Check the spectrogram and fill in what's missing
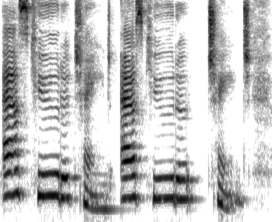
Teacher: Muito interessante perceber essa redução de to para r, porque é uma palavrinha de ligação, certo?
